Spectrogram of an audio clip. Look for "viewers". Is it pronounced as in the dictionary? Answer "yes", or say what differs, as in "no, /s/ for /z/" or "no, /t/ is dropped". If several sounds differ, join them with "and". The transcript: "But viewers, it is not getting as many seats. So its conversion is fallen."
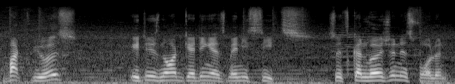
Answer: no, /f/ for /v/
